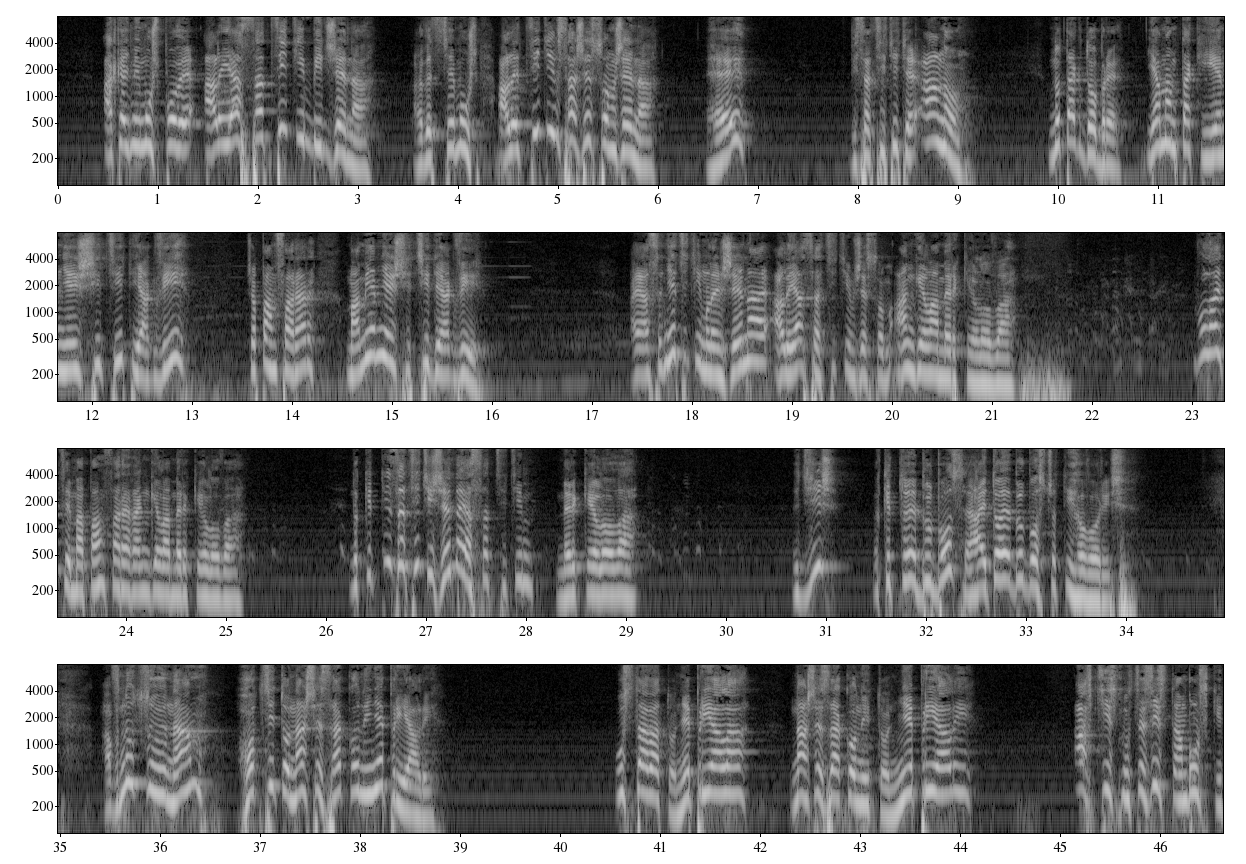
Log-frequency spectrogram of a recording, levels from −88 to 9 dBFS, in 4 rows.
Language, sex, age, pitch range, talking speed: Slovak, male, 40-59, 155-265 Hz, 135 wpm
